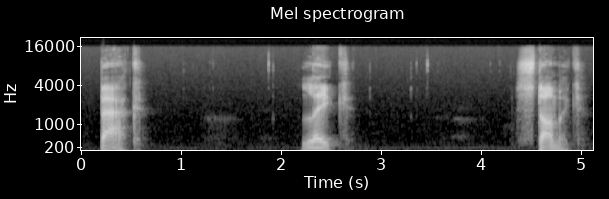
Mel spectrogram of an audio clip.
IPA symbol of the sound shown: k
